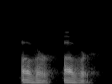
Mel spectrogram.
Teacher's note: we need the V sound in of because we don't pronounce the H in her. We link the sounds.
